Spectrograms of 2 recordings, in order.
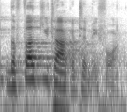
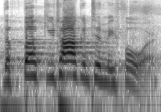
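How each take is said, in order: First: Imitated offhand brush-off at an everyday volume; dismissive shrug. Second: Loud, higher, confrontational retort; louder repeat. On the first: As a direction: shrug the question off. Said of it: "First, it came with a shrug". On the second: Retold or imitated. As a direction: throw it back over the noise. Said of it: "because it was loud in the place".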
